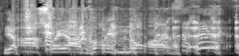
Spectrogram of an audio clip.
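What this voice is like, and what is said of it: Put-on German accent. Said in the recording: “doing my German accent.”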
